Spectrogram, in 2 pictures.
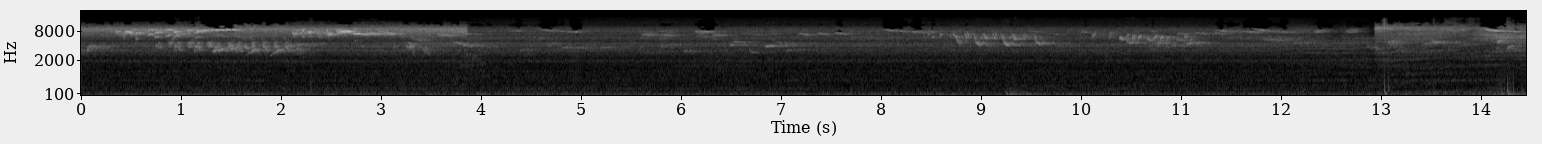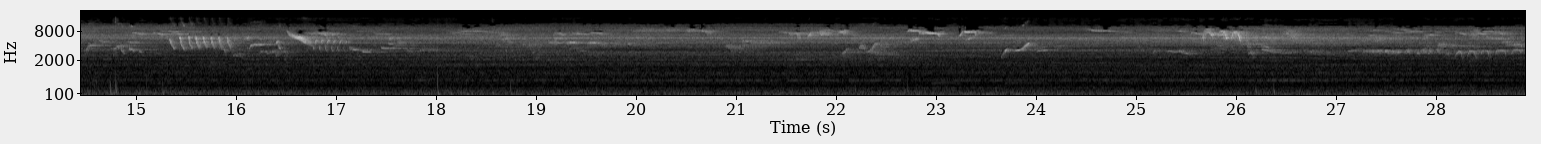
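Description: Birds chirping and singing: many short, high calls over a faint steady hiss. The background shifts abruptly twice, about four and thirteen seconds in.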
